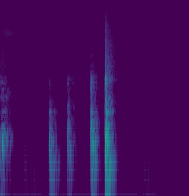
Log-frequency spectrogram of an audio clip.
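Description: About five short knocks, irregularly spaced through the first second and a half, the last one the loudest and sharpest.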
